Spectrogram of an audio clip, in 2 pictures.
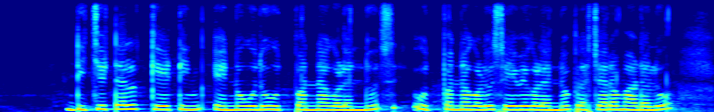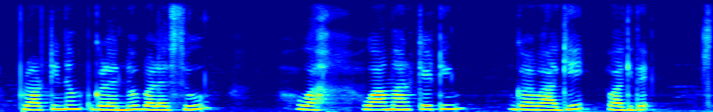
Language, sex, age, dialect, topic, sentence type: Kannada, female, 18-24, Mysore Kannada, banking, statement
